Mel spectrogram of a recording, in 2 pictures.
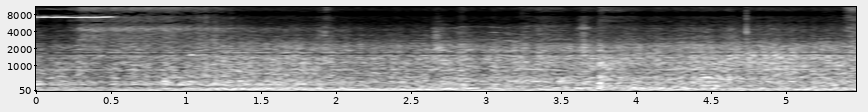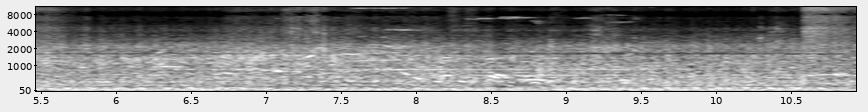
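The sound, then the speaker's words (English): A large bus engine idles steadily at a stop in the rain, a loud continuous low rumble with a hiss of air, while indistinct voices murmur. “No, but the driver was implying we should get the first bus.”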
